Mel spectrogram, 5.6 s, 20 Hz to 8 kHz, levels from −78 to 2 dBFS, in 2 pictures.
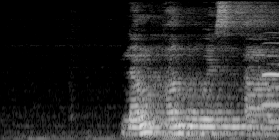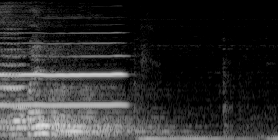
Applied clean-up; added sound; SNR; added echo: none; Wind instrument, woodwind instrument; -2 dB; reverberation time 2.2 s.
